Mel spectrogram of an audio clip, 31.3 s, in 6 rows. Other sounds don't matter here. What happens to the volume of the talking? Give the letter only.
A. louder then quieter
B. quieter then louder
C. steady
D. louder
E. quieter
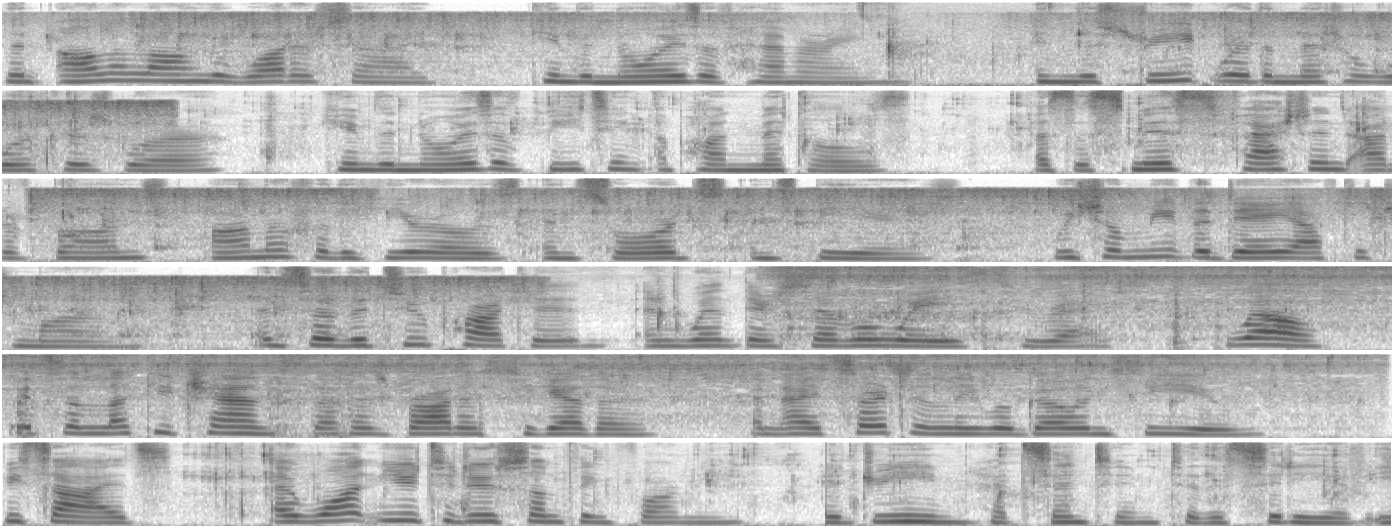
C.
